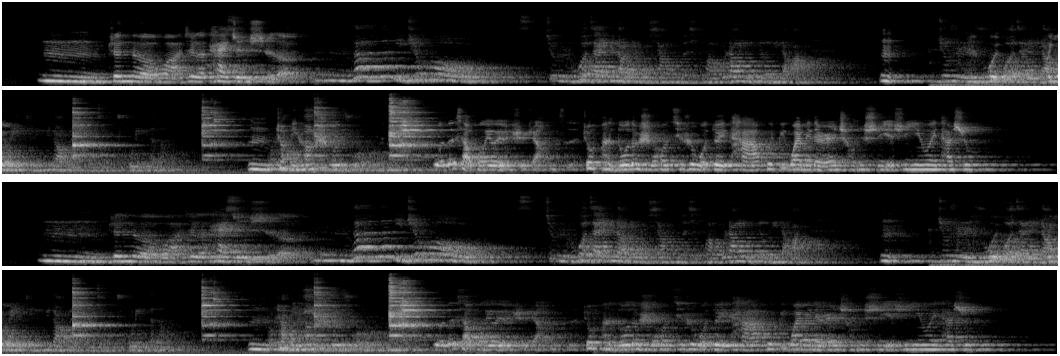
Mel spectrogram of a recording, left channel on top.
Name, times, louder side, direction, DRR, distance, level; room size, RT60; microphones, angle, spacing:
voice 1, 0.4-3.0 8.8-8.9 9.9-10.0 10.4-10.7 13.0-14.0 14.9-20.3, left 3 dB, 40° left, 7 dB, 0.3 m, -25 dB
voice 2, 2.0-2.5 3.1-4.7 5.4-8.0 9.3-12.3 13.2-14.6, right 1 dB, 35° right, -5 dB, 1.7 m, -31 dB
sound 1, 9.3-9.9 11.3-11.4 12.6-12.8 13.7-13.8 14.4-14.8, equal, 15° right, 0.9 m, -22 dB
6.5 x 6.3 x 2.9 m, 1.4 s
head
